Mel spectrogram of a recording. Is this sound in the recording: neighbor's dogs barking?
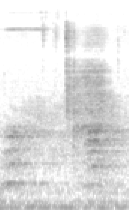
yes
